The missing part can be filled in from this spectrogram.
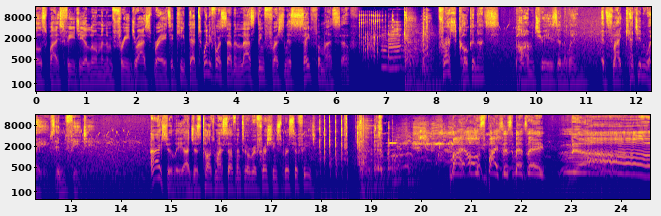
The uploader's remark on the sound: as he is driving back to Memphis from the Twin Cities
